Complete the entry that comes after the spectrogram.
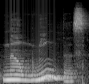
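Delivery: "Não mintas" slowly in two beats, MIN stretched; syllable counting. Shown as a demonstration. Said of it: "duas sílabas poéticas".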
